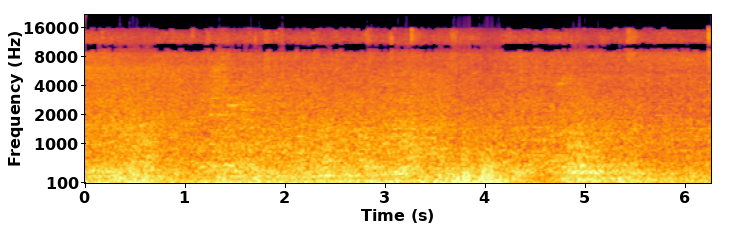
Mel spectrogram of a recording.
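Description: Rain and wet-street ambience with a loud, uneven low rumble, strongest about four seconds in.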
